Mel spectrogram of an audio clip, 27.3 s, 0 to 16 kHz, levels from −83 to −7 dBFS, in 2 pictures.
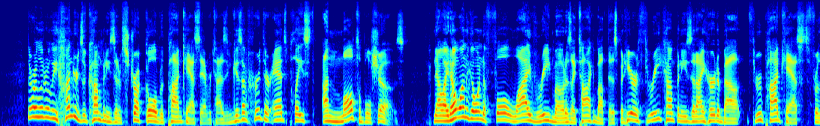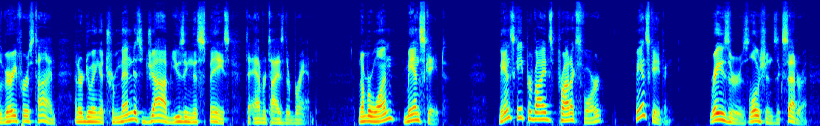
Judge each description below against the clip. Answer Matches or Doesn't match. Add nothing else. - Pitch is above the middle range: Doesn't match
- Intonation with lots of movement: Matches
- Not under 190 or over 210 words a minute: Doesn't match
